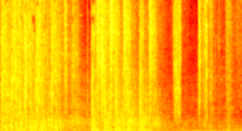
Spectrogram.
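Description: Gunfire in the sci-fi survival video game Dysterra, a loud, dense stream of rapid automatic shots that keeps going without pause, with no talk over it.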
